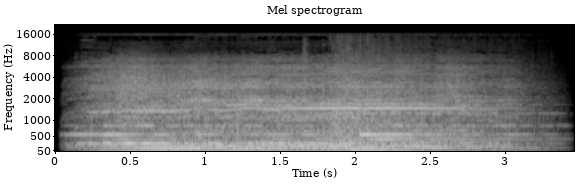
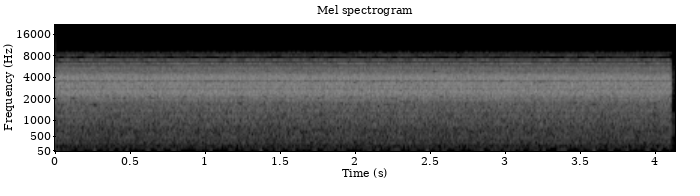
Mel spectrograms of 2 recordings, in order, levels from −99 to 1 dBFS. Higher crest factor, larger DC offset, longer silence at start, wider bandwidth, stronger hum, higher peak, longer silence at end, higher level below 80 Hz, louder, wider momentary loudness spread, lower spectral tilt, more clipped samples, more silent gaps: about the same, 14 dB vs 14 dB; neither; about the same, 0.05 s vs 0 s; first, 16 kHz vs 9 kHz; neither; first, -12 dBFS vs -26 dBFS; first, 0.15 s vs 0 s; first, -38 dBFS vs under -90 dBFS; first, -25 LUFS vs -35 LUFS; first, 11 LU vs 0 LU; first, -5.5 dB/octave vs 4.5 dB/octave; neither; neither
